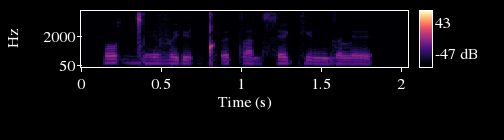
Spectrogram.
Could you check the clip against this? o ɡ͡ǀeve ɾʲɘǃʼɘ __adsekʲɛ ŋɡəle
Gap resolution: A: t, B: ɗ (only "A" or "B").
A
